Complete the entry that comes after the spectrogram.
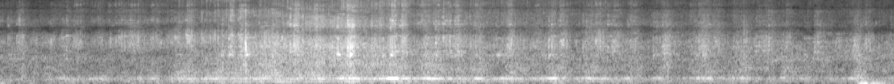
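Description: Freight train cars rolling past, wheels clicking over the rails with a steady low hum underneath; the rumble swells to its loudest about three to four seconds in and then eases.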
